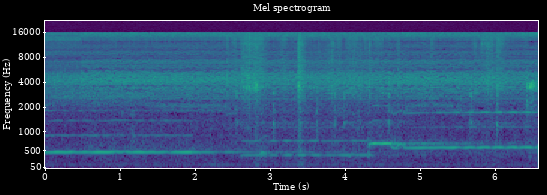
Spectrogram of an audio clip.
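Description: Quiet ambient meditation music of long held, pure tones that step to a new pitch a few times.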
